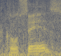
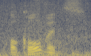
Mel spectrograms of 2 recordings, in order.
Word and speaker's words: Corsair: No, they're called corsair. Not cos, which is what I thought I was saying when I thought I was saying it wrong.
